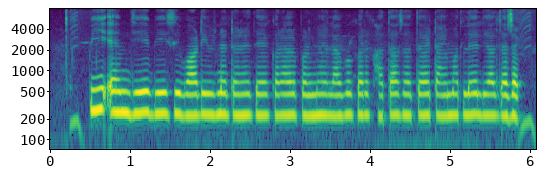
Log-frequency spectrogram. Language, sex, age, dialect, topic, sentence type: Magahi, female, 18-24, Northeastern/Surjapuri, banking, statement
